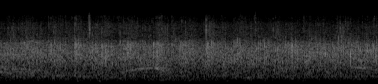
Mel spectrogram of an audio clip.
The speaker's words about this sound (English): if you are graduating from high school or from college, I would like for you to stand up so the church can see, so we can honor you with a clap.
